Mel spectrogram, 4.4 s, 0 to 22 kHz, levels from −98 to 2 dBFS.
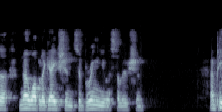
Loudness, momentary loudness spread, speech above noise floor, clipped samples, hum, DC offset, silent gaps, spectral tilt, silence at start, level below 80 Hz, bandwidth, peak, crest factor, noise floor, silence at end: -20 LUFS; 16 LU; 68 dB; under 0.1%; none; under 0.1%; none; -5.5 dB/octave; 0 s; -74 dBFS; 7.2 kHz; -2 dBFS; 18 dB; -88 dBFS; 0 s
